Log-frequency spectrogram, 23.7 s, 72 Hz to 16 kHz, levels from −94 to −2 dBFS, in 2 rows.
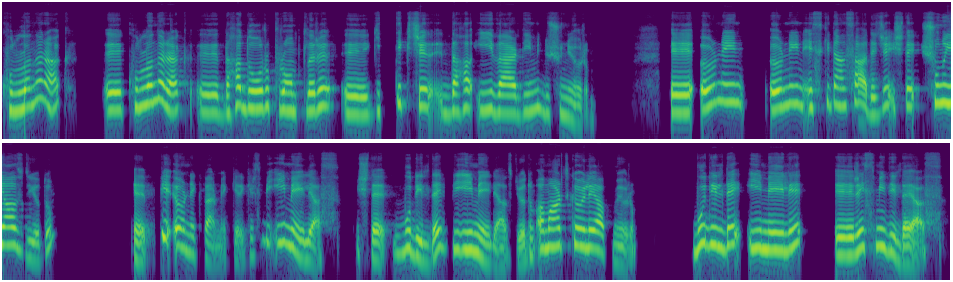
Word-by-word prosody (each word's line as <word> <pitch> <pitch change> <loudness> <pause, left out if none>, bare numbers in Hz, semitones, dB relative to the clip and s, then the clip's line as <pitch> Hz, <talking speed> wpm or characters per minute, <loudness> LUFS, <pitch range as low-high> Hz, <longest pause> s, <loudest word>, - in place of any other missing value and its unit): kullanarak, 255 +10 -1 0.4
eee, 230 0 +4
kullanarak, 260 -5 +2
eee, 205 -2 -2
daha 250 +5 +1
doğru 245 +2 +3
prompt'ları 230 +2 +1
eee, 195 -1 +2
gittikçe, 225 +8 -4
eee, 200 0 -9
daha 235 +3 +1
iyi 225 -1 -4
verdiğimi 210 +3 +1
düşünüyorum. 175 - -8 1.0
Eee, 205 0 +4
örneğin, 310 +3 +1 0.3
örneğin 275 +5 +3
eskiden 265 +2 -3
sadece 260 -4 -1
işte 265 0 -3
şunu 305 0 +1
yaz 290 -6 +3
diyordum. 160 -3 -6 1.0
Eee, - - -2
bir 400 - +3
örnek 230 -8 0
vermek - - -7
gerekirse, 255 - -13
bir 325 - -9
e-mail 210 - 0
yaz. - - -4 0.2
İşte - - -2
bu 220 +2 -1
dilde 180 - 0
bir 240 0 +1
e-mail 180 -11 +1
yaz - - -7
diyordum 190 - -5
ama 265 +2 +3
artık 280 +1 -2
öyle 270 -2 +4
yapmıyorum. 200 - -1 0.7
Bu 285 +7 +2
dilde 290 - +3
e-maili, 245 +1 +3 0.4
eee, 195 0 +4
resmî 265 +3 +1
dilde 185 -10 0
yaz, 140 - -1
245 Hz, 125 wpm, -22 LUFS, 205-275 Hz, 1.0 s, eee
